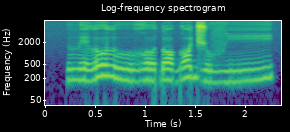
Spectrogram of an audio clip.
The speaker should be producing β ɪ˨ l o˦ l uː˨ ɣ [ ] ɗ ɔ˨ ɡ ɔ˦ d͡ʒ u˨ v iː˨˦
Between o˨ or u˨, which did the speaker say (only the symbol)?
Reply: o˨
